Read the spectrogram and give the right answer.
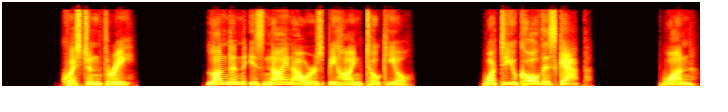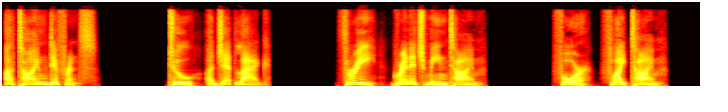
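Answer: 1: A time difference.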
